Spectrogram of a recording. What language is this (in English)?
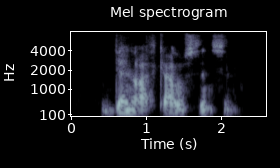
Kabyle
